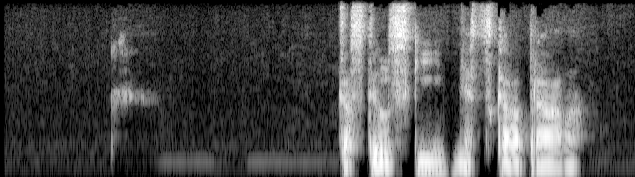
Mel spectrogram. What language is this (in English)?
Czech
